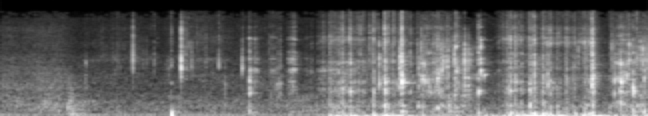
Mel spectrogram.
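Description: A solid, dry, palm-sized white bar of soap is held and then carved with a box cutter blade. Faint scratching and a few sharp clicks come first, then at about the halfway point the blade bites in with denser, crisp scraping and shaving sounds over a low rumble.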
